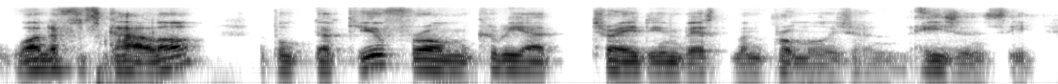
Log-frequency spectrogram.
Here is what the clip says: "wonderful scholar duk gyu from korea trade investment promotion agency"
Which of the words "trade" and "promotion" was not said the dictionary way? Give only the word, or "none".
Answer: none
